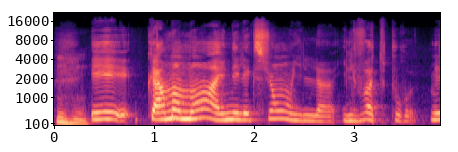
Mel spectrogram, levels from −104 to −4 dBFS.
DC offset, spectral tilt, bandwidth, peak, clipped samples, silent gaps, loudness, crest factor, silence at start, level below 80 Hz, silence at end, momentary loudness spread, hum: under 0.1%; -5 dB/octave; 15.5 kHz; 0 dBFS; under 0.1%; none; -19 LUFS; 18 dB; 0.05 s; -64 dBFS; 0 s; 14 LU; none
